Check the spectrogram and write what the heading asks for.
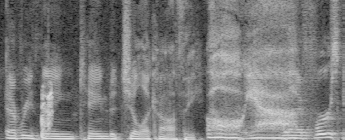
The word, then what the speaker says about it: Chillicothe: You can always tell when you bump into somebody, no matter where you're at, and they pronounce it correctly. Yeah. Chillicothe.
